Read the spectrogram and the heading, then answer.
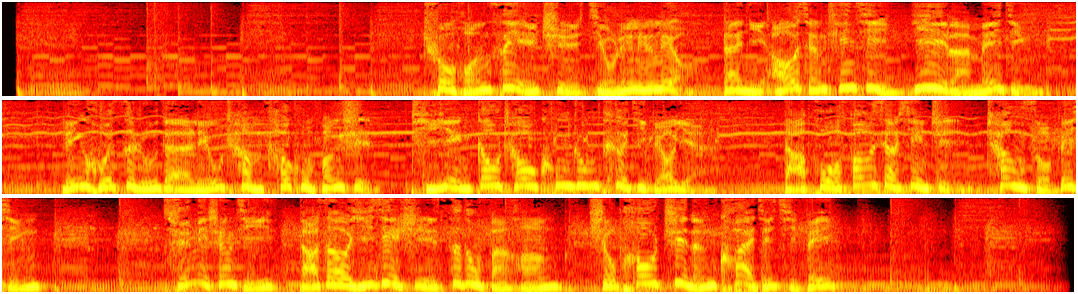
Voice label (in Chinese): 男 产品介绍; 创煌CH9006介绍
